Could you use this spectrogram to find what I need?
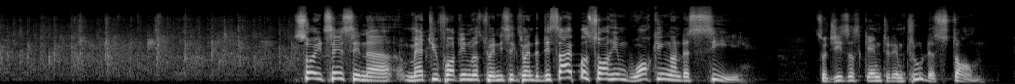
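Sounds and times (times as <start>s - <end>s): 
congregation clapping during a church service: 0.0s - 4.8s
speech: 3.0s - 7.5s, 8.2s - 10.1s.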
